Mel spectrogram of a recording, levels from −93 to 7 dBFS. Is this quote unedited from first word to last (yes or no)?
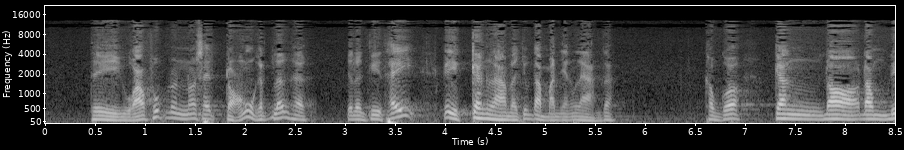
no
